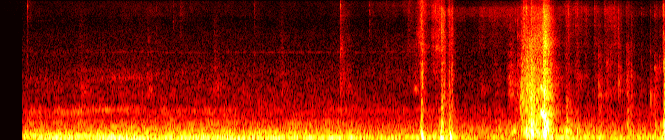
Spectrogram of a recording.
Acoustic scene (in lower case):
kitchen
